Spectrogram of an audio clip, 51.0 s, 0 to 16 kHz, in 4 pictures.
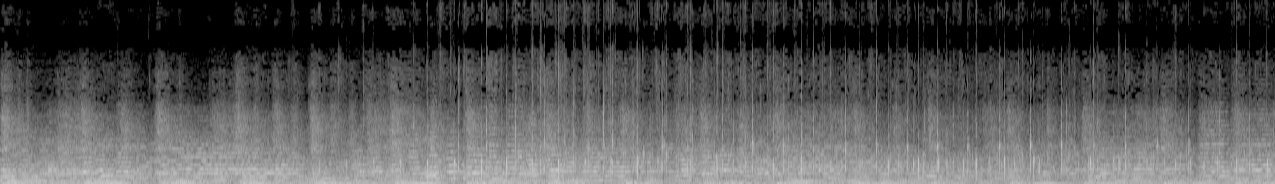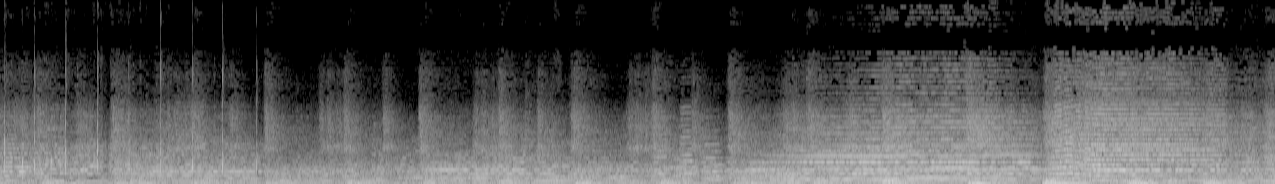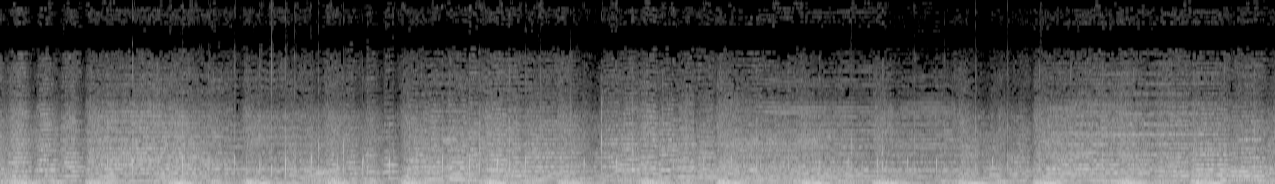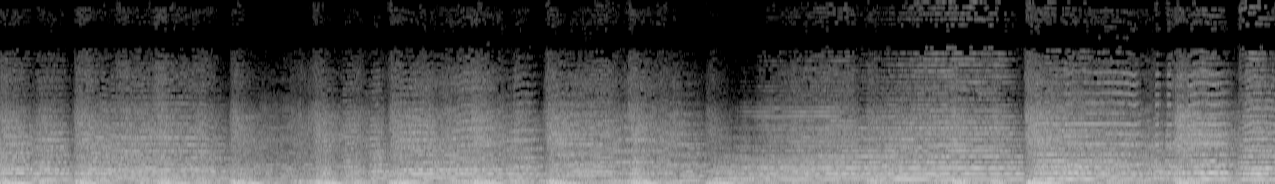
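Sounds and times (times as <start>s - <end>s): snare and bass drum beat: 0.0s - 19.6s, 20.8s - 45.8s, 46.8s - 51.0s
brass sustained chords: 0.0s - 51.0s.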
